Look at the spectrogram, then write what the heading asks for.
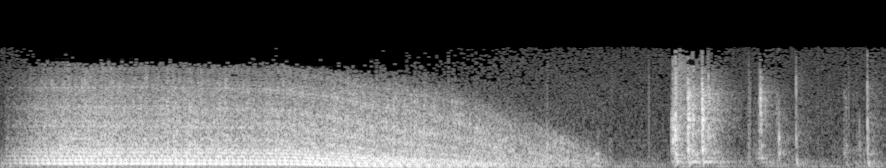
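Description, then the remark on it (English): A car engine runs with a loud, steady rumble for several seconds, then winds down and fades out, followed by a few sharp clunks and rattles. No one speaks. “Here comes the car.”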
